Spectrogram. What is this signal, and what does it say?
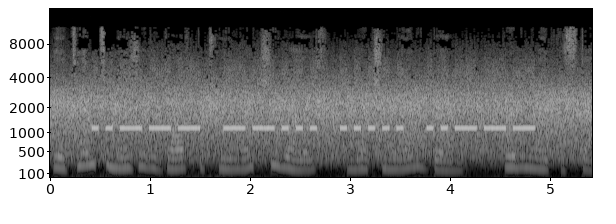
Morse code, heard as a keyed tone, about 17 wpm, 1160 Hz, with radio static and speech in English. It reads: 2752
